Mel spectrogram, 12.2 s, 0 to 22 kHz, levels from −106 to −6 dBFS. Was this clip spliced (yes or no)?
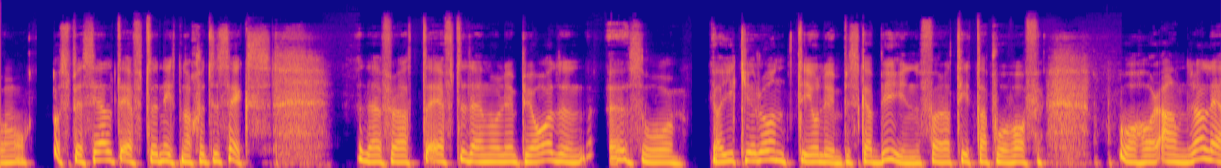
no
